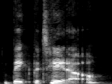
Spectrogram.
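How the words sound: The stress falls on the word potato. The speaker calls it right. "the emphasis on potato, not baked"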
